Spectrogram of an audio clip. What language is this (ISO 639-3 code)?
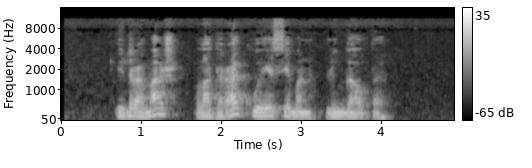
chm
